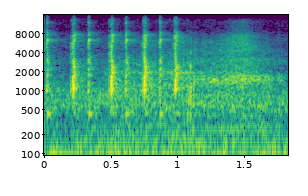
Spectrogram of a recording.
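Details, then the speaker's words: 1999 Honda Valkyrie Interstate that had sat for years, with a new battery reading 12.9 V. Rapid light clicks, about seven a second, and no starter spin: the starter relay chatters and the engine won't crank. "yeah I think that's what I'm hearing is a relay to starter relay is clicking so it should be energizing the solenoid to crank this thing over"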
